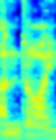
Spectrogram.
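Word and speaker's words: Ndoye: Matt in the chat says says we're saying it wrong. It's Doy, not Undoy.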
